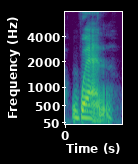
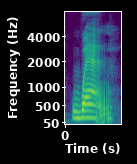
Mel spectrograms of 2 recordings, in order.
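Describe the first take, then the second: Both takes have the same delivery.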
